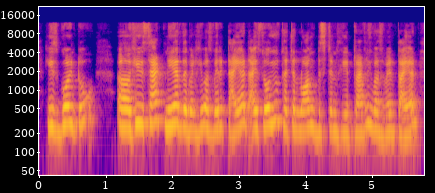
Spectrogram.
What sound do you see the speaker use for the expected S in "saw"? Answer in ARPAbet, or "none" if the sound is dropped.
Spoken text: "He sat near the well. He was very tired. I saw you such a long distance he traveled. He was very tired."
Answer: S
